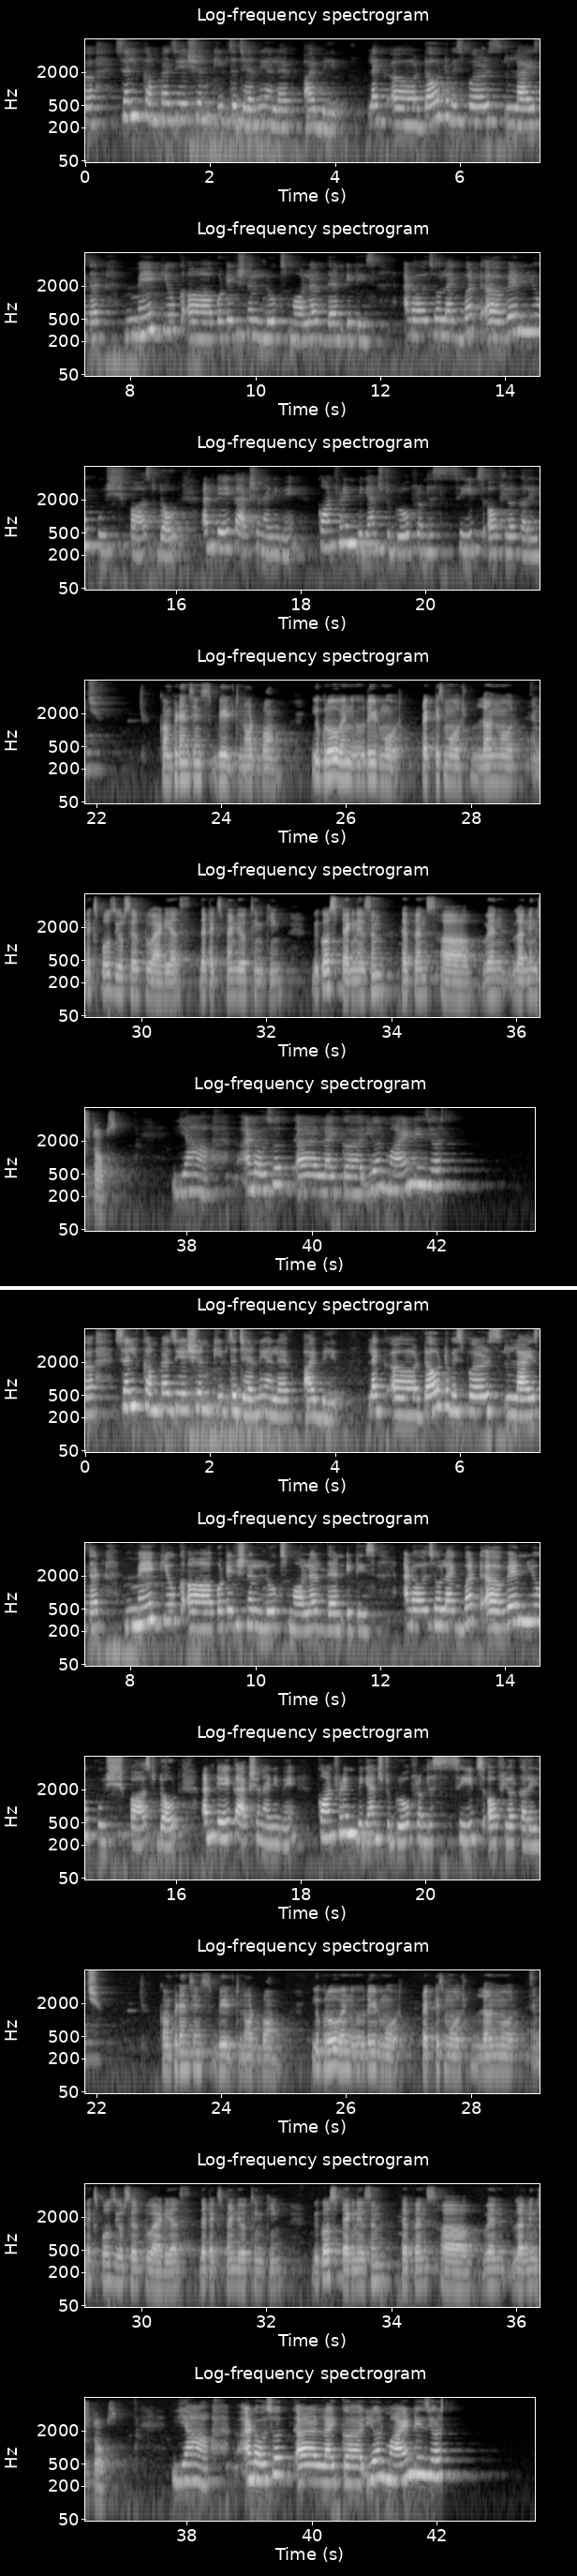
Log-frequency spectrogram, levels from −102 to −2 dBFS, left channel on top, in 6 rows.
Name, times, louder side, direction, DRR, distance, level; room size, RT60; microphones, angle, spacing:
voice 1, 0.0-4.1 4.5-11.9 12.4-17.9 18.3-22.1 37.8-42.1, right 8 dB, 55° right, 0.4 m, -29 dB
voice 2, 23.0-25.0 25.5-26.9 27.2-32.2 32.7-33.9 34.2-36.9, left 1 dB, 15° left, 0.5 m, -33 dB
12.0 x 9.4 x 9.9 m
head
